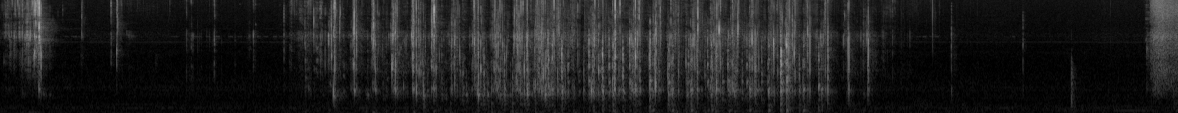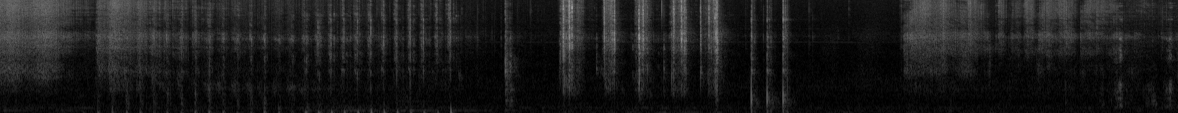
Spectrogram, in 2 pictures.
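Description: Mixing cake batter in a glass bowl: a wire-and-silicone whisk beats the yolk batter against the glass in fast clicking strokes for several seconds. About halfway through, flour and cocoa are sifted through a mesh sieve, a short rush of noise followed by a run of quick, even taps. Near the end the whisk starts stirring into the dry flour.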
